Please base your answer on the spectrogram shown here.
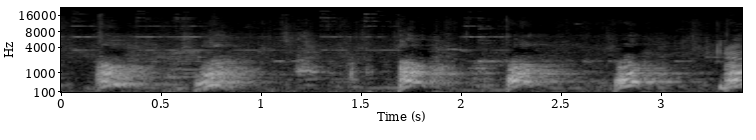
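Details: German Shepherd named Leo barking continuously at sheep passing his gate, a run of six harsh barks at a steady pace of roughly two per second.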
